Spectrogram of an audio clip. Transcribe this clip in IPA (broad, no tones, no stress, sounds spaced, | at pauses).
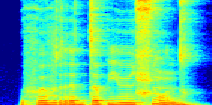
f ø v r e d t ɛ p j yː ɕ ũ d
